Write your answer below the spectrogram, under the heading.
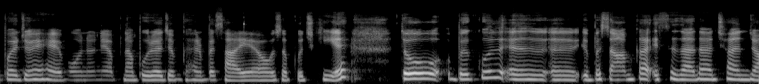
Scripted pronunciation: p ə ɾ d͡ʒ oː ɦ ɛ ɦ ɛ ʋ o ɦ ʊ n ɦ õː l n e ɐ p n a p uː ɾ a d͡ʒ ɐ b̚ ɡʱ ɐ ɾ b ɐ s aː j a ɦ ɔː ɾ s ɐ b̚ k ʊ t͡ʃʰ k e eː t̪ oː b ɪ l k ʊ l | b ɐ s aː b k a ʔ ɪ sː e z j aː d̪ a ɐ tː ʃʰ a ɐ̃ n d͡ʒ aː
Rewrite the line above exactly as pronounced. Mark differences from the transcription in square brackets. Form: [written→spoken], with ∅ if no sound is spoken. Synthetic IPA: p ə ɾ d͡ʒ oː ɦ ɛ ɦ ɛ ʋ o [ɦ→∅] ʊ n ɦ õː [l→∅] n e ɐ p n a p uː ɾ a d͡ʒ ɐ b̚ ɡʱ ɐ ɾ b ɐ s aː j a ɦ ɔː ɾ s ɐ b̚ k ʊ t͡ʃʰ k [e→i] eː t̪ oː b ɪ l k ʊ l | b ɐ s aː [b→m] k a ʔ ɪ sː e z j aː d̪ a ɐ tː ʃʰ a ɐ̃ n d͡ʒ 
